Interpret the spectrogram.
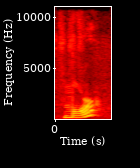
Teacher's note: It is not mortgage, because it's not like Mort, the guy is trying to gauge something. It actually happens to be mortgage, wherein the T is silent.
